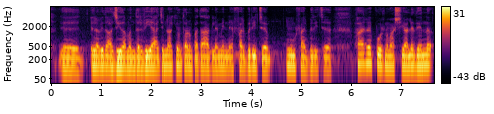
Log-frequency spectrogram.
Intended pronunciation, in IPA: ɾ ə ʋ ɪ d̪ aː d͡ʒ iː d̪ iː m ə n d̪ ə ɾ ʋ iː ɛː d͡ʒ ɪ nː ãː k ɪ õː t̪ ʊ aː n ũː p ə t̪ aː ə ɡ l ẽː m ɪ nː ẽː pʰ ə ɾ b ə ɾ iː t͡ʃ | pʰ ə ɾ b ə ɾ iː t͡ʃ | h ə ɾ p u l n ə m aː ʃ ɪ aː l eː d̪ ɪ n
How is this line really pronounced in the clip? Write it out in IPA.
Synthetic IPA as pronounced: ɾ ə ʋ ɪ d̪ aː d͡ʒ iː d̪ aː m ə n d̪ ə ɾ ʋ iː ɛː d͡ʒ ɪ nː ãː k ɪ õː t̪ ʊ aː n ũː p ə t̪ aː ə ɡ l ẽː m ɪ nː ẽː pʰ ə ɾ b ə ɾ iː t͡ʃ | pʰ ə ɾ b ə ɾ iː t͡ʃ | h ə ɾ p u ɾ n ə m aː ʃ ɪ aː l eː d̪ ɪ n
